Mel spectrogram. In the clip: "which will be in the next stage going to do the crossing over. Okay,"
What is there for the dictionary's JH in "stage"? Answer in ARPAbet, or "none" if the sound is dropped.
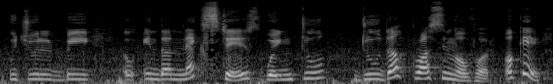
Z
